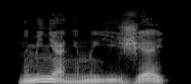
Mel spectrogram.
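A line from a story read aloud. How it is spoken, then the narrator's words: Very calm. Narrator (Russian): сказал он очень спокойно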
